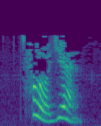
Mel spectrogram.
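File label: "测验", Mandarin Chinese; chinese flashcards; hsk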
